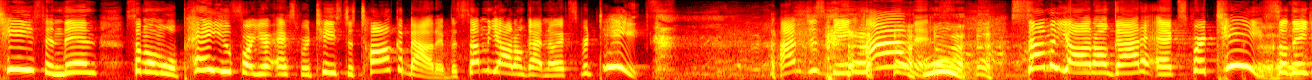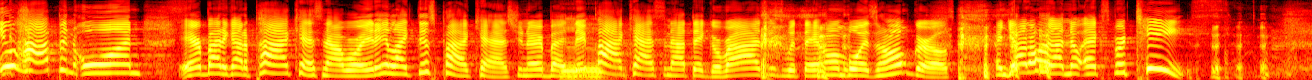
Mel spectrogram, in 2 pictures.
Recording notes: Beyond the Scenes LIVE at SXSW. In this live edition of Beyond the Scenes from South By Southwest in Austin, Texas.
